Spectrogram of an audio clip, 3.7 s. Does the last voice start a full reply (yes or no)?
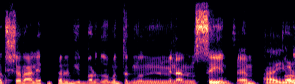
no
